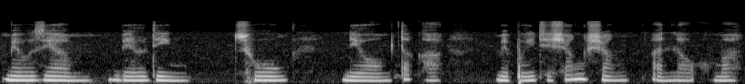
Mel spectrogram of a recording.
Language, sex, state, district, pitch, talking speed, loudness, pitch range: Mizo, female, Mizoram, Aizawl, 190 Hz, 105 wpm, -17 LUFS, 185-195 Hz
